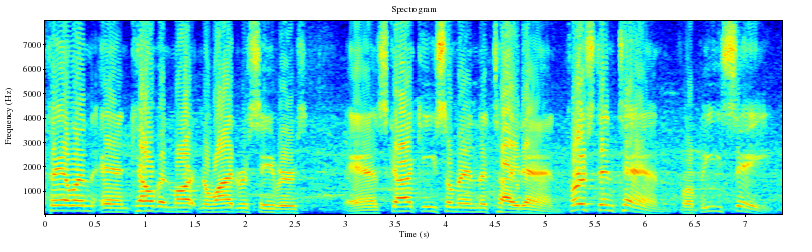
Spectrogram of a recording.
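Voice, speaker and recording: A male play-by-play announcer with a high-pitched voice gives radio football commentary. His delivery is slow and spaced out, over clearly audible background noise. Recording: clearly noisy background throughout.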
